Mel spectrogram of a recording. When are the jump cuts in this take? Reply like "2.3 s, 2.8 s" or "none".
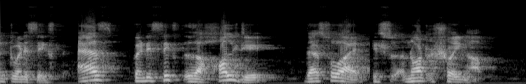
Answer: none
